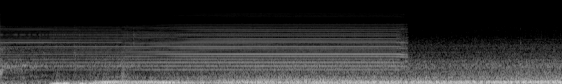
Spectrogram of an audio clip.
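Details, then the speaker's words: Ford LTD cold start with pedal pumping, then idle, after the previously loud, poor exhaust: catches after a few turns and settles into a low, steady, muffled idle with no blowing or rasp, much quieter. "much much quieter though it's pretty amazing what uh little water and the rag will do"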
